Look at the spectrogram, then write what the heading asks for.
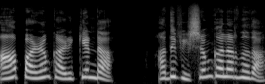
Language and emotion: Malayalam, fearful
